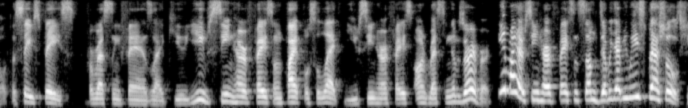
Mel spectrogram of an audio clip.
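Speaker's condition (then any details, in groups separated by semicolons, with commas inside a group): No condition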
